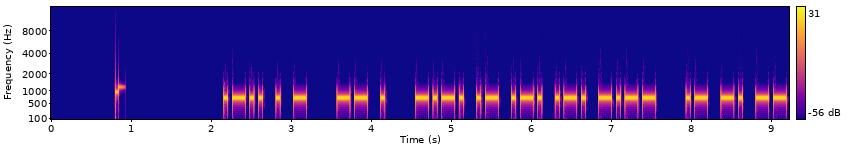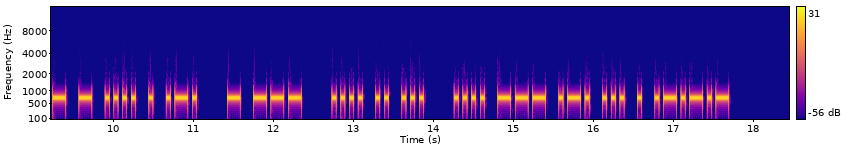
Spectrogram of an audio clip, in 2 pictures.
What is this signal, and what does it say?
Morse code, heard as a keyed tone, about 22 wpm, 700 Hz. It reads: LET ME CARRY ANOTHER TO HIS HORSE.
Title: Sentences from Top 1000 Words - Review Part 1 - 22wpm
